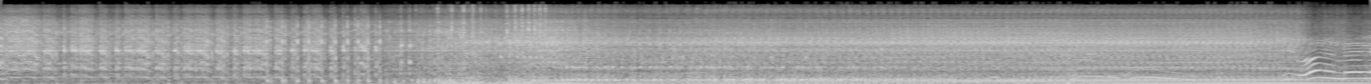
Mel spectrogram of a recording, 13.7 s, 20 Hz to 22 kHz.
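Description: A 1985 Toyota pickup engine cranking, then catching and settling into a loud, steady idle with a slight rattle, close by; someone talks excitedly over it near the end.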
